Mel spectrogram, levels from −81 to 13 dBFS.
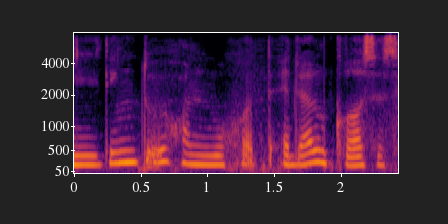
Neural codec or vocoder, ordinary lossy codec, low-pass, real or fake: codec, 24 kHz, 0.9 kbps, WavTokenizer, medium speech release version 2; none; 7.2 kHz; fake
